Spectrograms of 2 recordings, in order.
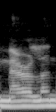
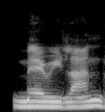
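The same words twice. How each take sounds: First: Maryland is pronounced the American way. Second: Maryland is pronounced the British way. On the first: The speaker calls it right. "learned to say it correctly" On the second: The speaker calls it wrong. "which is how I used to say it"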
